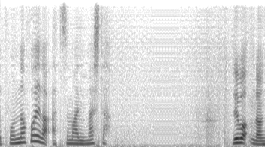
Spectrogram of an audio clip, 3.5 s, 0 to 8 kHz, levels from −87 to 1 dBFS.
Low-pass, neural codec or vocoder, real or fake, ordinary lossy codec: none; codec, 16 kHz, about 1 kbps, DyCAST, with the encoder's durations; fake; none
